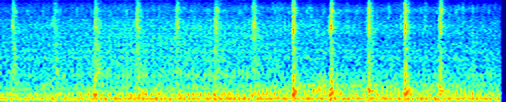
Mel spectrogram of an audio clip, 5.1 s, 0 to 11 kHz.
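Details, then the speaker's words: 2015 Jeep Cherokee idling, heard under the vehicle on a lift: sharp metallic taps about three a second from a loose exhaust flex pipe; motor mount also worn; earlier wheel bearing replacement hadn't cured it. "so now as we walk up under here I start smacking stuff and you can see right here this flex pipe is just kind of moving"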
